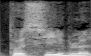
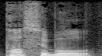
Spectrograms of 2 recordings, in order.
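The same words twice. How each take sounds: First: The stress is on the last syllable. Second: The stress is on the first syllable. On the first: "le mot français « possible »" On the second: "on n'insiste pas sur le « i » comme en français"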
